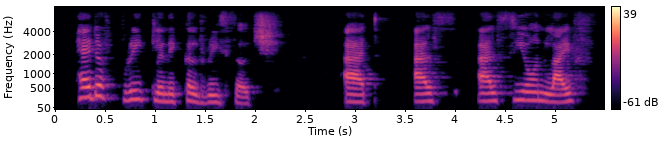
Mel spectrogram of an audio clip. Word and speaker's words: Alcyon: of preclinical research at Alcyon Life. Am I saying it right? Mhm. Is it Alcyon? Yeah, Alcyon license.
